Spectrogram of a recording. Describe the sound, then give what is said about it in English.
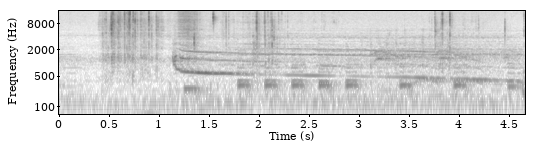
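A single long wolf howl rises sharply, then slides slowly downward and holds for several seconds, with a crackly noisy background and a faint steady pulsing underneath. “what a great wolf sound.”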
